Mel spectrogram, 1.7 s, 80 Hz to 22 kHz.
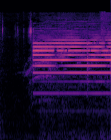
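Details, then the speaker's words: Autel PS100 diagnostic tester in resistance mode, its two probe tips touched together: a steady high-pitched continuity buzz comes on and holds, confirming good continuity through the lead to the tip. "So here buzzing, right? So it's letting me know that I have continuity that's flowing through this cable back to the tip of this. That's letting me know that all is well."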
